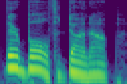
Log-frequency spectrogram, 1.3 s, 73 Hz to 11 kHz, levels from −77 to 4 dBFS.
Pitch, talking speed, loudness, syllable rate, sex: 150 Hz, 190 wpm, -16 LUFS, 4.5 syllables/s, male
